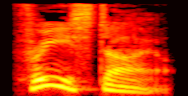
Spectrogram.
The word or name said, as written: freestyle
